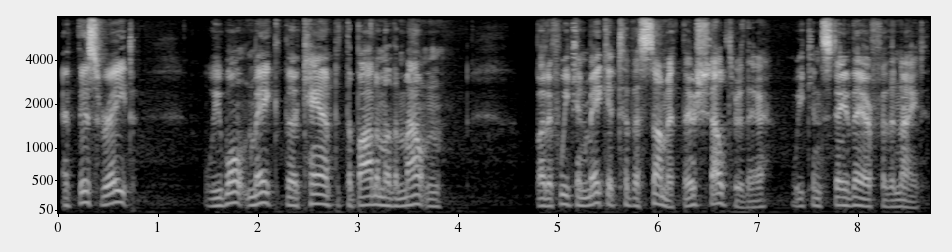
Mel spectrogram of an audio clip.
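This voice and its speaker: A man voicing a weary, half-frozen mountain guide who shouts to be heard over the wind. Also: mid-range voice, normal speed, pitched above the performer's own voice, natural voice. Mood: strained shouting.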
